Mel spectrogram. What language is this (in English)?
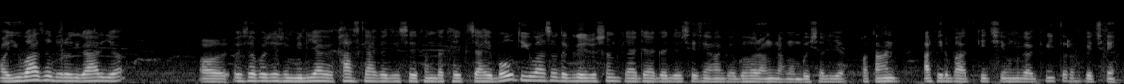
Maithili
